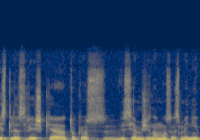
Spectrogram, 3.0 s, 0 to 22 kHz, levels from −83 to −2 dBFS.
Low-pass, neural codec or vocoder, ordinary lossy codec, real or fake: 14.4 kHz; none; Opus, 64 kbps; real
